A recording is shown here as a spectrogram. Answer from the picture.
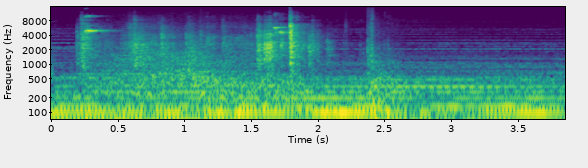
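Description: heavy door opening

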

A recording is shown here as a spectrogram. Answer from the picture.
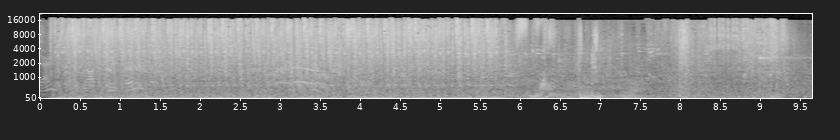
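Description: video game gunfire

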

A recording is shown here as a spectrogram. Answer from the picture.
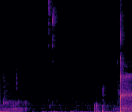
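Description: computer mouse click

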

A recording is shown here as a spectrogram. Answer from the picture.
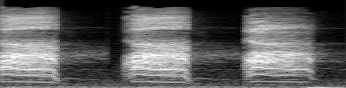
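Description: crow cawing

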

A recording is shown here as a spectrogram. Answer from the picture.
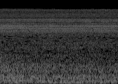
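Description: train passing nearby

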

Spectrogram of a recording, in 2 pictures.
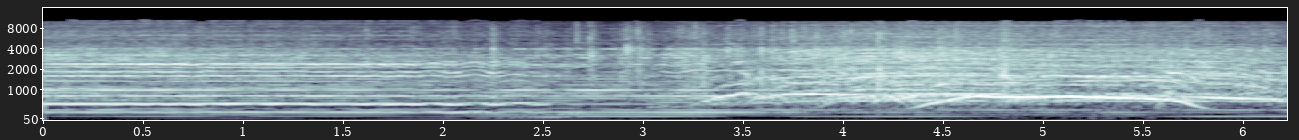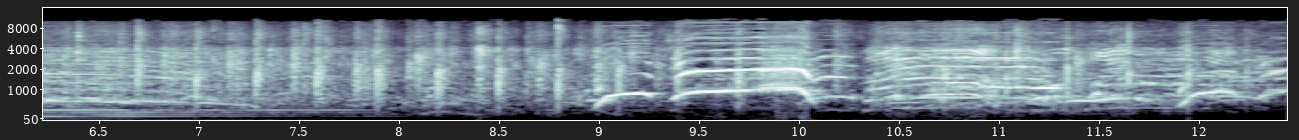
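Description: crowd cheering

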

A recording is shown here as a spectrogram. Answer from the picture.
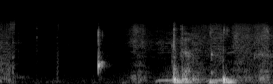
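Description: phone message notification tone

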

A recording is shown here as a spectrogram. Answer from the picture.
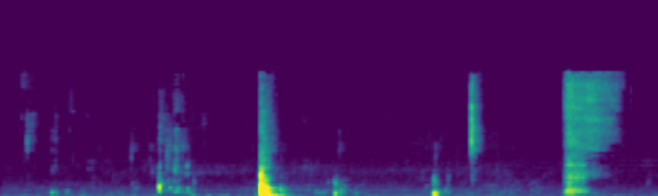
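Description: speaker drinking water

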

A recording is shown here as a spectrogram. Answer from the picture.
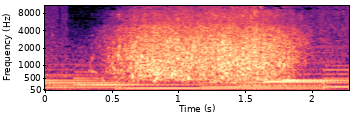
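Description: ocean waves washing ashore

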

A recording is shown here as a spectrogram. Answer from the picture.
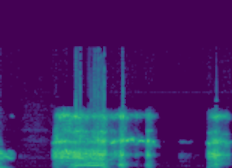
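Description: coughing and throat clearing

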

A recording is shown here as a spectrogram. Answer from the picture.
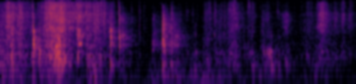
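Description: rustling

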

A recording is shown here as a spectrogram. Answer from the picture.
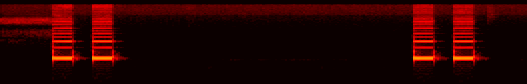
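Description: phone number being dialed

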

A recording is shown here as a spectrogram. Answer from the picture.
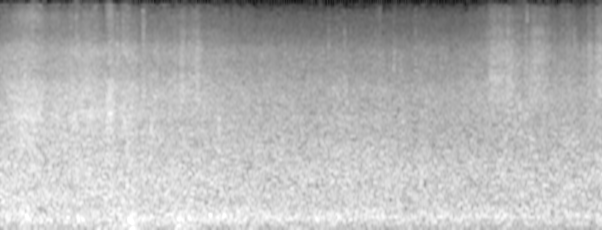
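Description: wind blowing outdoors

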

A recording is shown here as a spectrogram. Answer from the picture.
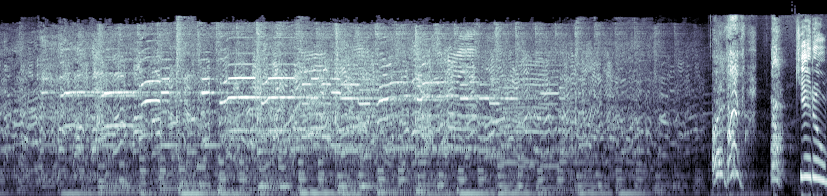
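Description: dog barking

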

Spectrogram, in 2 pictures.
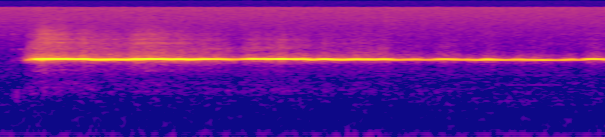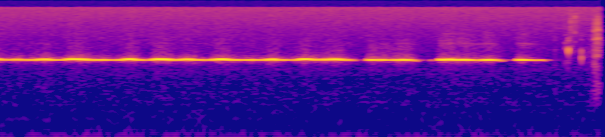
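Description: person whistling

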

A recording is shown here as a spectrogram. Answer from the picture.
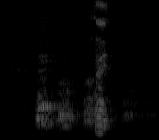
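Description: dogs barking

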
